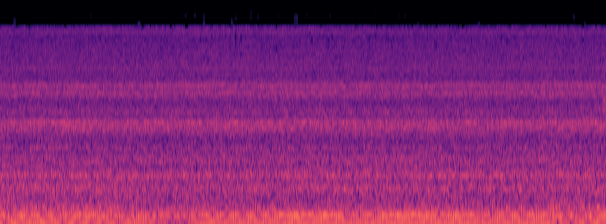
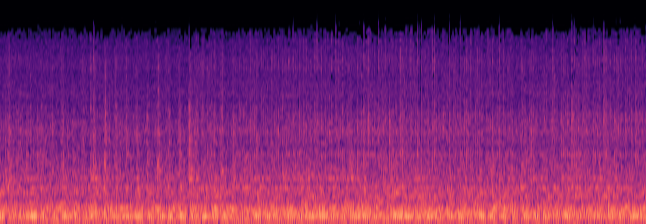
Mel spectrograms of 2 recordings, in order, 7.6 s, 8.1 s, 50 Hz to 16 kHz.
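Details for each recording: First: Chevrolet 350 V8 after repair of a failed valley-side intake manifold gasket that had caused oil consumption, rough idle and hesitation; it now idles deep and even with a steady low rumble and no misses, knocks or hissing leaks, a normal idle. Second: Chevrolet 350 V8 with long tube headers, failed valley-side intake manifold gasket causing oil consumption and rough idle; uneven, lumpy idle with missing exhaust pulses; cylinders 4 and 6 weak on power balance test.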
